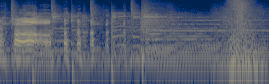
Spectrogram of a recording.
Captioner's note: laughter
